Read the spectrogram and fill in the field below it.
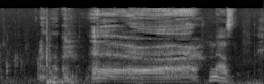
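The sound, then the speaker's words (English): A voice imitates a monster's deep growl: a short guttural grunt, then a long, loud, rumbling growl held for over a second, ending with a brief second grunt. “He glared at me, then he let out a deep growl. I'm gonna drink some water, then try to growl.”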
